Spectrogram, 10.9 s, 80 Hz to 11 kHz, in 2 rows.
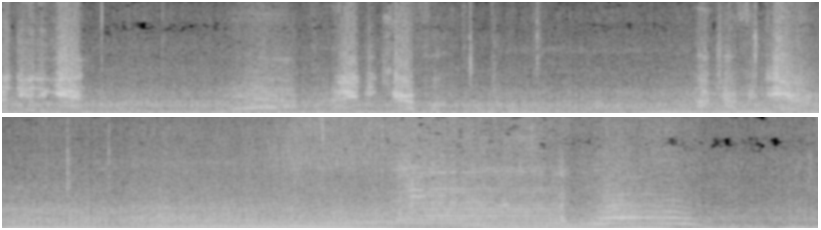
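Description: McLaren 765LT's twin-turbo V8 heard from inside the cabin while driving. The engine note steps up about halfway through, climbs steadily as the car accelerates, then drops sharply near the end as it shifts up. Voices in the car come through over it.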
